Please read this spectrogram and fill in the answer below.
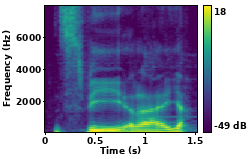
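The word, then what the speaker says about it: Sverige: And Pudding says, I tell my Swedish wife it's pronounced Sviraya. She hates it because that's incorrect. Sviraya. They like trill their R's and stuff.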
